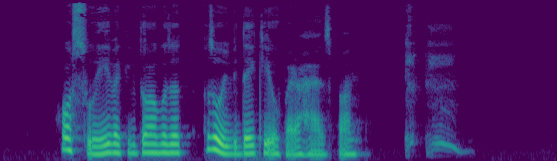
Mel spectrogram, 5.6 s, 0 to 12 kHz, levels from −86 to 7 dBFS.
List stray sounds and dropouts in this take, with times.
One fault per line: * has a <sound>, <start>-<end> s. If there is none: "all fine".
* has a throat clearing, 4.0-4.8 s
